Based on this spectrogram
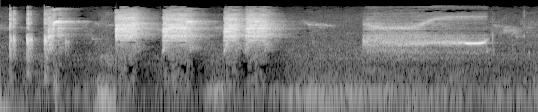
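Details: Sindhi black francolin, said to be fearless, gives quick clicks leading into four harsh, grating bursts, followed by a steadier, drawn-out squeaky tone with a faint low hum beneath.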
